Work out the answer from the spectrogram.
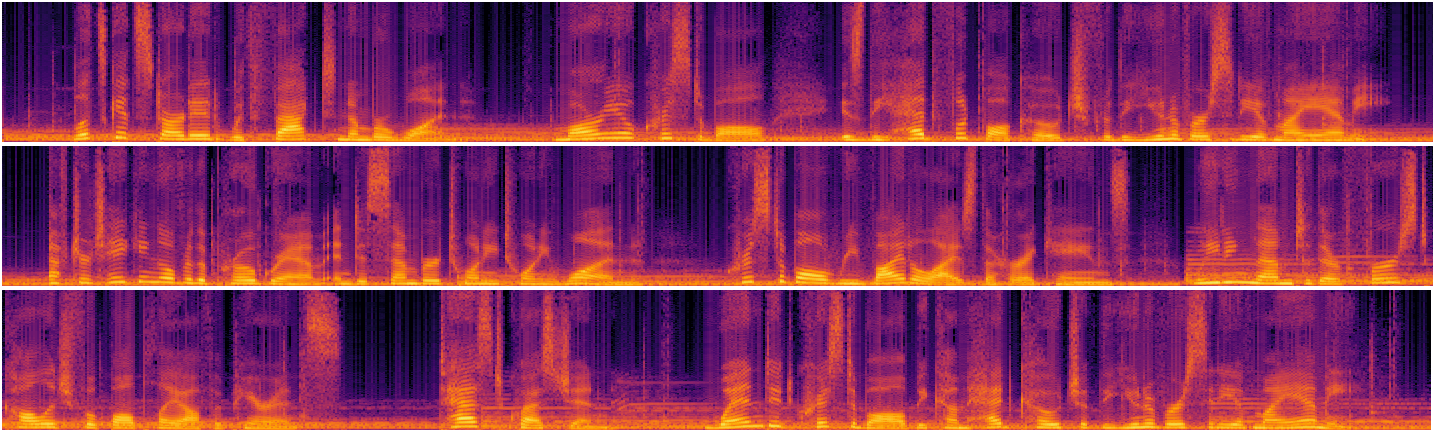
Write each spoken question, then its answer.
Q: when did Cristobal become head coach of the University of Miami?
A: December 2021.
